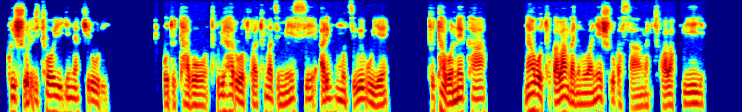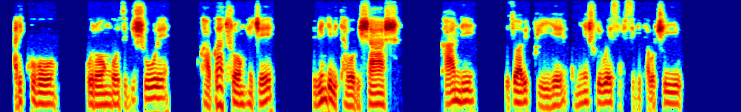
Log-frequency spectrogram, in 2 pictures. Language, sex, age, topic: Rundi, male, 36-49, education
